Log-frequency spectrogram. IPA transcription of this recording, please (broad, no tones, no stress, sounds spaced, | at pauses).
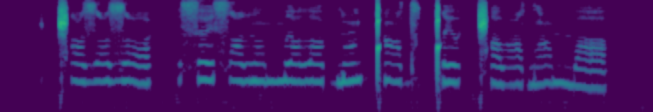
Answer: ǁ ɒ zˤ ø zˤ ø | s ə ɪ̯ s ɛ ðˤ õ m i ʊ̯ lˠ ø ʊ̯ ɡ͡b õ ǃ ə̃ ʊ̯ dˤ ɪ ǃ ɪ ʊ̯ ǁ ɒ w u dˤ ɛ̃ m ɒ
